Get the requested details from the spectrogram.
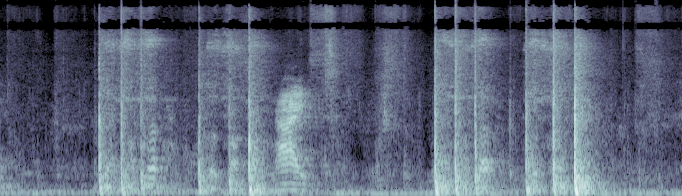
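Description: Gloved punches smack sharply against a padded strike shield.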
